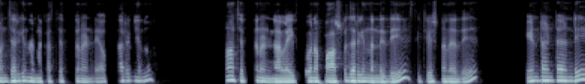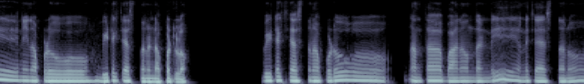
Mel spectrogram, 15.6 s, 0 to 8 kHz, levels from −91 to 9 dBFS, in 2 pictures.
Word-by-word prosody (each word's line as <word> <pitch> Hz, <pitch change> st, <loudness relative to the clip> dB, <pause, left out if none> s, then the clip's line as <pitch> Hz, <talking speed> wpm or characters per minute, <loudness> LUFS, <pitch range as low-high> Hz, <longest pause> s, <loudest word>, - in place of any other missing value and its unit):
జరిగిందండి. 120 Hz, -3 st, +2 dB
ఆ -, -, -16 dB
కథ 105 Hz, -, -4 dB
చెప్తానండి. 100 Hz, -3 st, -5 dB
ఒకసారి 125 Hz, +3 st, -7 dB
నేను 125 Hz, +4 st, -3 dB, 1.1 s
ఆ! -, -, +5 dB
చెప్తానండి. 115 Hz, -4 st, 0 dB
నా -, -, +6 dB
లైఫ్‌లో 105 Hz, +2 st, +1 dB
నా -, -, +6 dB
పాస్ట్‌లో 105 Hz, +5 st, +4 dB
జరిగిందండి 110 Hz, -4 st, +3 dB
ఇది 100 Hz, +3 st, +1 dB, 0.2 s
సిట్యుయేషననేది. 100 Hz, -1 st, -1 dB, 0.8 s
ఏంటంటే 130 Hz, +1 st, +2 dB
అండి, 130 Hz, +4 st, +1 dB, 0.4 s
నేనప్పుడు 120 Hz, -2 st, +1 dB, 0.6 s
బీటెక్ 130 Hz, +4 st, 0 dB
చేస్తున్నానండి 105 Hz, -5 st, +2 dB
అప్పట్లో. 95 Hz, -3 st, 0 dB, 1.1 s
బీటెక్ 130 Hz, +1 st, 0 dB
చేస్తున్నప్పుడూ, 125 Hz, +1 st, +1 dB, 1.0 s
అంతా 120 Hz, +2 st, -2 dB, 0.2 s
బానే 115 Hz, 0 st, 0 dB
ఉందండి, 115 Hz, +3 st, -4 dB, 0.3 s
అన్ని 120 Hz, 0 st, -3 dB
చేస్తున్నాను. 110 Hz, -1 st, -2 dB
115 Hz, 110 wpm, -23 LUFS, 105-125 Hz, 1.1 s, నా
